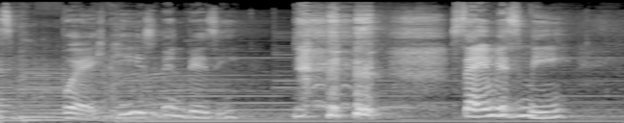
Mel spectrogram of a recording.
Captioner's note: laughs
